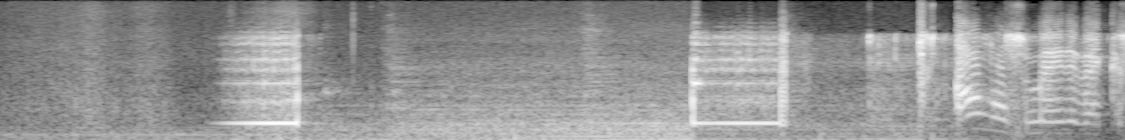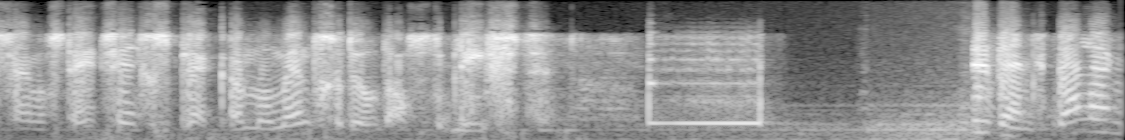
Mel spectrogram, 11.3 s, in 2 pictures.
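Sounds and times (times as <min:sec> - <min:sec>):
electronic tone bursts: 0:01.1 - 0:01.7, 0:02.6 - 0:04.8
recorded telephone hold message automated voice: 0:04.6 - 0:08.8, 0:10.5 - 0:11.2.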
